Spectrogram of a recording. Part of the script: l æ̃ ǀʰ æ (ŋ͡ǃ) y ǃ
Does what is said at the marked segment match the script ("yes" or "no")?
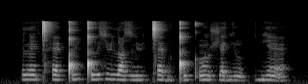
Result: no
